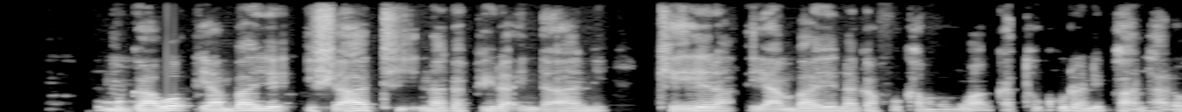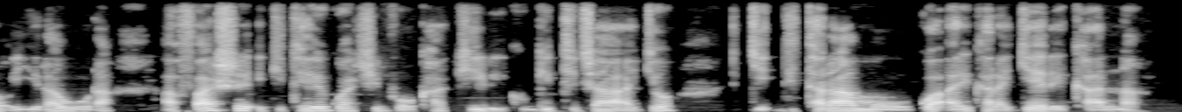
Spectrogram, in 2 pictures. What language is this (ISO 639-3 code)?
run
